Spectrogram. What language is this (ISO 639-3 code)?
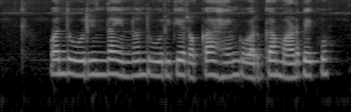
kan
